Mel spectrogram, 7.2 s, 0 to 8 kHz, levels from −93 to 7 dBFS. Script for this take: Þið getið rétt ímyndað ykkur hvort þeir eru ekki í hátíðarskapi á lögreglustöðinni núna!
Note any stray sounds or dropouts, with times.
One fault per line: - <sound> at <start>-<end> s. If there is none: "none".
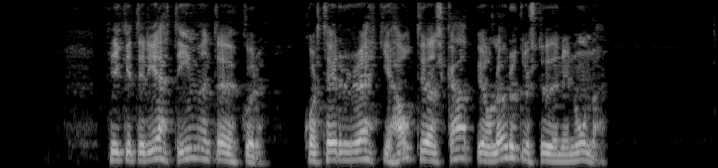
none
